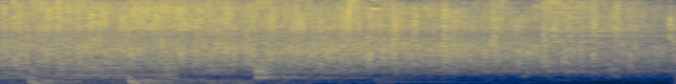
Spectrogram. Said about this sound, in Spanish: Un aplauso para Capitán que lo dio todo por la muy comedia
